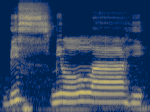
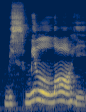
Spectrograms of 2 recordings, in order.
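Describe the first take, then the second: First: The L is pronounced thin and light. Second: The L is pronounced thick and full. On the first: The speaker calls it right. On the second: The speaker calls it wrong.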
